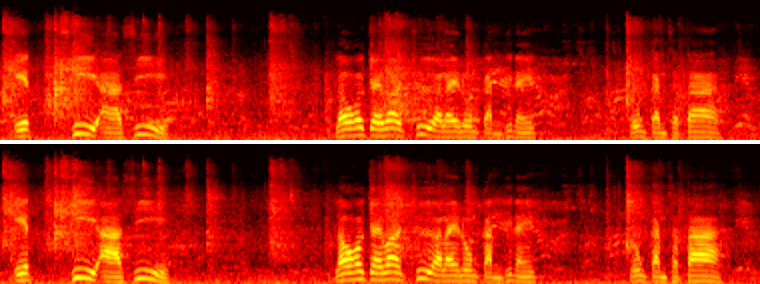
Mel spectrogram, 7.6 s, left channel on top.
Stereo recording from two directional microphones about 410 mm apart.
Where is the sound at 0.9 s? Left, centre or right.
Right.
